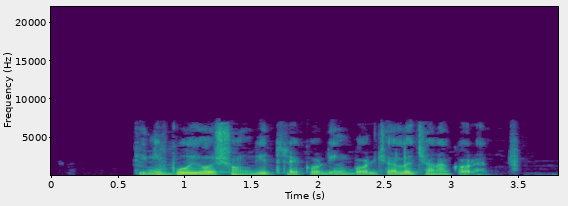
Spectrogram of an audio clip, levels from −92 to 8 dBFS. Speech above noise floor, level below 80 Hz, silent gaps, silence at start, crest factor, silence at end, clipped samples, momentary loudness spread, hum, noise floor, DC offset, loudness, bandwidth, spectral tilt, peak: 58 dB; -56 dBFS; none; 0.65 s; 18 dB; 0.3 s; under 0.1%; 12 LU; none; -75 dBFS; under 0.1%; -18 LUFS; 7.2 kHz; -7 dB/octave; -2 dBFS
